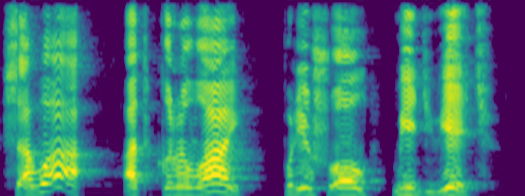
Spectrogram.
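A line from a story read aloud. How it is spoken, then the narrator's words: Very loud shout. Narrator (Russian): крикнул очень громким голосом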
